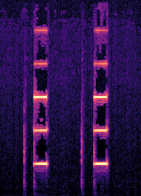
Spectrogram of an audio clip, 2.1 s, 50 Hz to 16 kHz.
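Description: Two short, high-pitched key-press beeps, about a second apart, from an AutoLink AL329 OBD2 scan tool's buzzer as its buttons are pressed to confirm erasing trouble codes.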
